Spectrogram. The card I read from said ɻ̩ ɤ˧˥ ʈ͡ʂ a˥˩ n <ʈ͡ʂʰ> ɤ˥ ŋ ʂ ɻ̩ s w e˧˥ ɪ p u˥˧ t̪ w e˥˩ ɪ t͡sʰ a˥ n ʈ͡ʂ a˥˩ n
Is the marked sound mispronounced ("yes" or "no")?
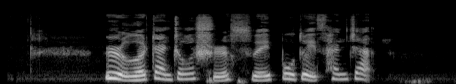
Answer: yes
